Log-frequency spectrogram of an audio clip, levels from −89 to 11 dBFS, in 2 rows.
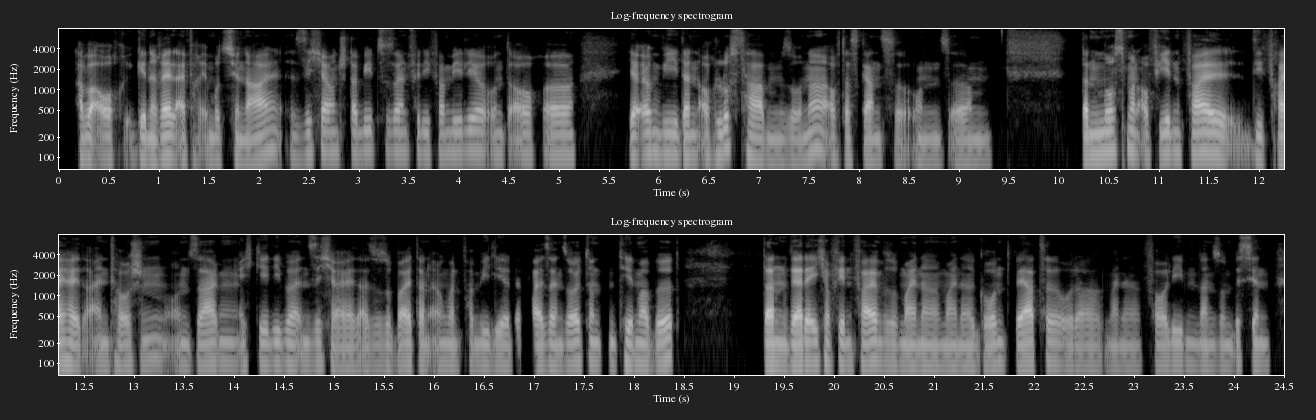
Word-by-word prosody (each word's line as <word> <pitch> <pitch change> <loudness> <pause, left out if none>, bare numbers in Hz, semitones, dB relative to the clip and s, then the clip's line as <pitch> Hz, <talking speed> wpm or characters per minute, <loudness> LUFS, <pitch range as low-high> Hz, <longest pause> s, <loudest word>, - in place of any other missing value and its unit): aber - - +4
auch 100 - +1
generell 100 0 +4
einfach - - 0
emotional 95 +5 0
sicher 115 +4 -1
und 120 0 -6
stabil 125 +3 -2
zu 120 - -12
sein 120 -1 -1
für 120 - -8
die 115 - -5
Familie 120 +3 -2
und 110 +1 -7
auch, 110 0 0
äh, - - -13 0.5
ja, - - +5
irgendwie 115 -1 0
dann 105 +1 +2
auch 110 - -2
Lust 135 +3 -1
haben 95 -3 +1
so, 90 0 -5
ne, 130 +7 +1
auf 100 - -3
das 95 0 -5
Ganze. 95 -1 -1
Und, 90 -1 -9
ähm, 90 0 -5 0.9
dann 110 +2 +5
muss 120 +2 +2
man 125 -1 +1
auf - - -3
jeden 120 0 0
Fall 115 -2 +6
die 100 -2 -8
Freiheit 100 0 +3
eintauschen 100 +3 -4
und 95 -2 -9
sagen: 100 +2 -1
„Ich 100 -1 -10
gehe 100 -1 -3
lieber 100 -1 -1
in 100 - -7
Sicherheit.“ 85 -4 -3
Also 90 +2 -4
sobald 90 -1 0
dann - - 0
irgendwann 95 -1 -6
Familie 95 0 -4
dabei 90 +2 -1
sein 95 -1 -1
sollte 100 +2 +1
und 100 -2 -8
'n 100 - -8
Thema 100 -2 0
wird, 110 +5 +3 0.8
dann 100 -1 +6
werde 100 +2 +9
ich 105 +1 0
auf 100 - -5
jeden 100 -1 +1
Fall 100 +2 +5
so 100 -1 -5
meine 95 -1 -2
meine 90 -1 -4
Grundwerte 100 +2 +2
oder 90 0 -5
meine 90 0 -10
Vorlieben 95 +1 -4
dann 95 -1 -4
so 95 +1 -9
'n 90 - -8
bisschen 100 -1 -5
100 Hz, 180 wpm, -26 LUFS, 95-110 Hz, 0.9 s, werde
